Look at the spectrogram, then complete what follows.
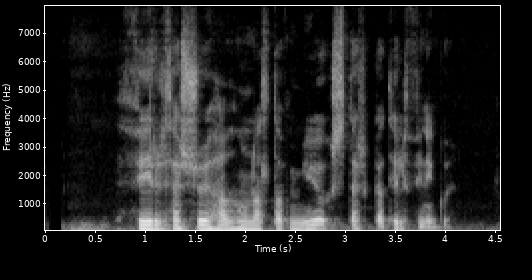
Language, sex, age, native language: Icelandic, male, 20-29, Icelandic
